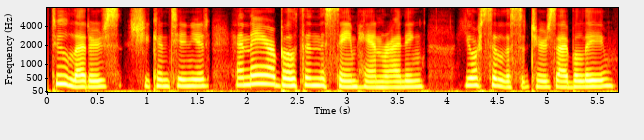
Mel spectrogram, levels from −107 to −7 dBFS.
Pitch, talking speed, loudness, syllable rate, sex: 225 Hz, 160 wpm, -16 LUFS, 5.4 syllables/s, female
